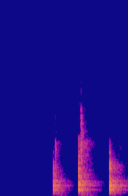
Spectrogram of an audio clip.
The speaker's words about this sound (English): My brother knocked on the door frame and said, "You okay?"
